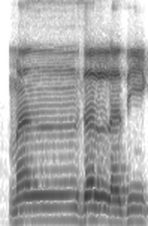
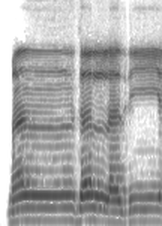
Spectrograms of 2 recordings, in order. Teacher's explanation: ketika mengangkat ke nunnya itu posisi lidah kita itu mau menuju makhrajnya tempat nun, tapi karena dibaca samar sehingga nggak sampai nempel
